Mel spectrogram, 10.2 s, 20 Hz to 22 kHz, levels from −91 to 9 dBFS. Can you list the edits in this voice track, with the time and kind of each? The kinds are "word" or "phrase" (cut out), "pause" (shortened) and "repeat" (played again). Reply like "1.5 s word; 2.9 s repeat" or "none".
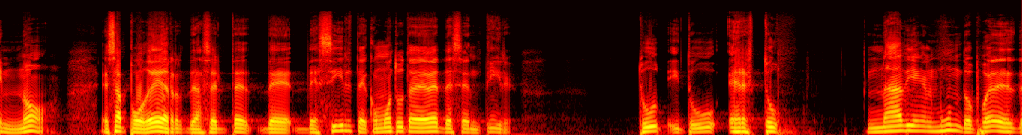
1.2 s phrase; 6.7 s word

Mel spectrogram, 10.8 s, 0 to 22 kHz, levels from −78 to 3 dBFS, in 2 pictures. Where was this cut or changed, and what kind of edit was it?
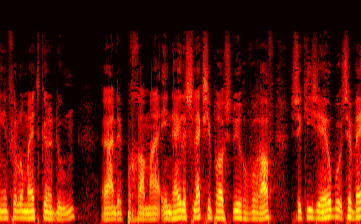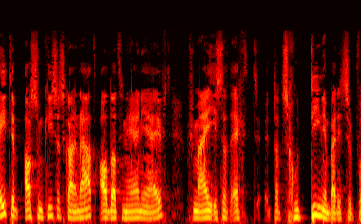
none

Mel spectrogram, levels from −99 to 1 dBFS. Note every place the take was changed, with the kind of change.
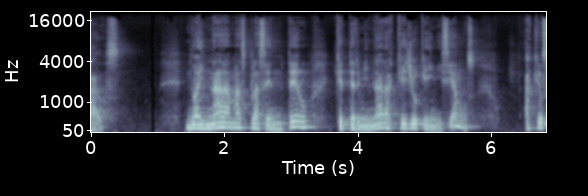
none

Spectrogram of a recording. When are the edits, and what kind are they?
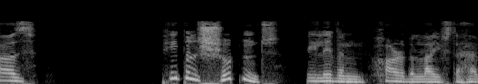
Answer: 2.9 s pause

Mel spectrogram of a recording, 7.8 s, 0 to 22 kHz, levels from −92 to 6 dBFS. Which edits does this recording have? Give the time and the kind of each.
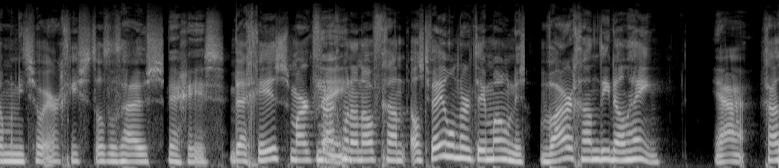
1.6 s word; 3.8 s word; 4.2 s word; 5.2 s word

